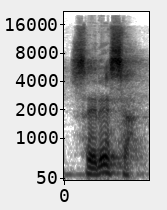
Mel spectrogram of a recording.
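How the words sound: It is said in a Mexican Spanish accent. "the way I say it, which is cereza"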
